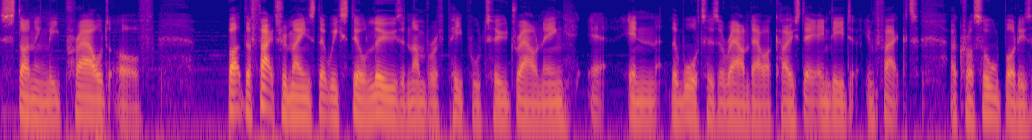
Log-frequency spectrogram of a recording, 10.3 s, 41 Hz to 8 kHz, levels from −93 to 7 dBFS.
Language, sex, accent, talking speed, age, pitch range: English, male, British, 170 wpm, 40-59, 85-100 Hz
